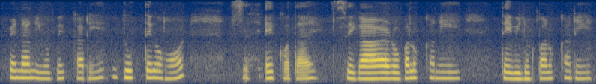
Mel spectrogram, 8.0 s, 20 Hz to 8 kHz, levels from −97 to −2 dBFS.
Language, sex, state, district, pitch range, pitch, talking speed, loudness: Chakma, female, Tripura, Unakoti, 220-245 Hz, 230 Hz, 90 wpm, -18 LUFS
